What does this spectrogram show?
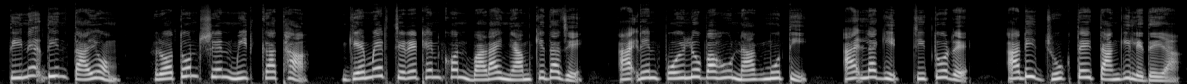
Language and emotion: Santali, neutral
